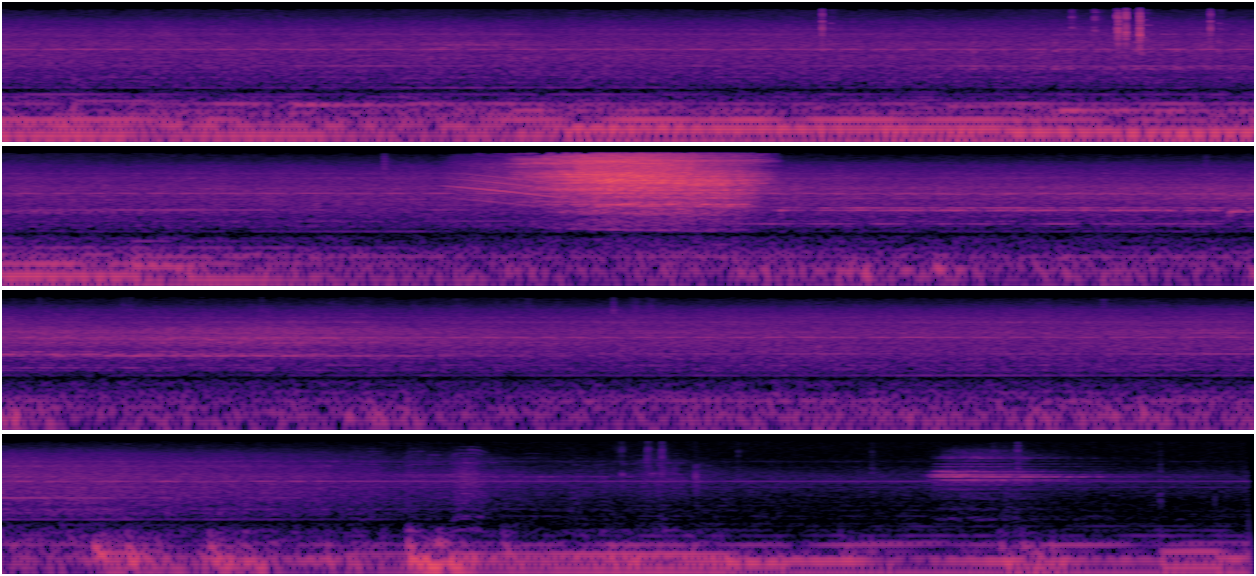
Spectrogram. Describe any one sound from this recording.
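A deep engine hum drones steadily.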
